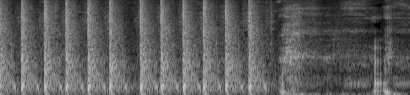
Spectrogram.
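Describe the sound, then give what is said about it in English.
Machine gun fire rattles out in a rapid, evenly spaced burst of many shots, followed after a brief pause by a single sharp report. “I guess we're getting into the machine gun fire here.”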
